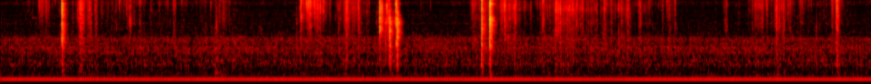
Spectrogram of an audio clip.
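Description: Faint clicks and light taps of small objects being handled: one under a second in, a short cluster about four seconds in and a sharper click near five seconds, over a steady low hum.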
